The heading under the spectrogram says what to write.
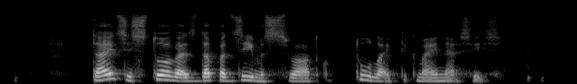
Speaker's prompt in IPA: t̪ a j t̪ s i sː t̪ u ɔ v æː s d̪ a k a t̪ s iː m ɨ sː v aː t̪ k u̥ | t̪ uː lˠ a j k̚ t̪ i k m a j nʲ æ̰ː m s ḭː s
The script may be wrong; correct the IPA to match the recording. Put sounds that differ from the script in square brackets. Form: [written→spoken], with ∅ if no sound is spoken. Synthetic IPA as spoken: t̪ a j t̪ s i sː t̪ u ɔ v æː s d̪ a [k→p] a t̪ [s→z] iː m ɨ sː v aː t̪ k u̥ | t̪ uː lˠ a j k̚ t̪ i k m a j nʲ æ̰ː [m→∅] s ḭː s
